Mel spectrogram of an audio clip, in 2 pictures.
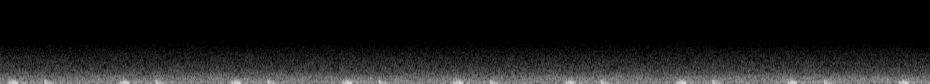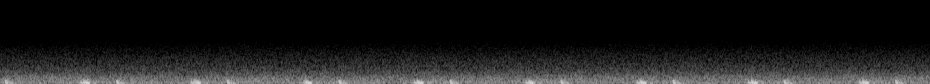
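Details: Maternal heartbeat sound with white noise and other womb sounds, for settling a newborn to sleep: steady soft thumping about 64 beats a minute under constant low rushing noise.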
